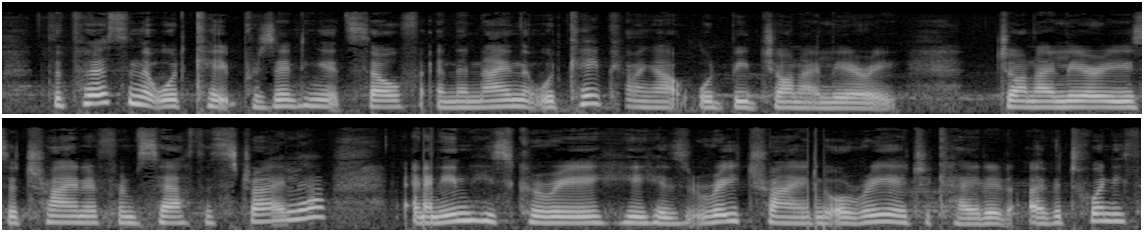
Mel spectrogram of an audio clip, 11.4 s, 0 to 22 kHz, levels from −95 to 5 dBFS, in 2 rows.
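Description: At 3.07 s there is short concealed packet loss, lasting until about 3.13 s. About 40 ms of audio never arrived in time. The receiver covered roughly 34 ms of that gap by extending the sound just before it, then faded back into the real signal. The result is a brief smear or wobble. Whatever was lost there cannot be recovered.

Chunks out of order follow at 7.76 to 7.84 s and again at 9.72 to 9.80 s. In each case a 40 ms chunk came one chunk late. It plays after the chunk that should follow it. No audio is missing, but the sequence is swapped. Three hard joins result each time. Each spot is heard as a short jumbled moment.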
